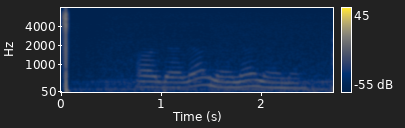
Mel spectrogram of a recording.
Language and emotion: Russian, neutral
